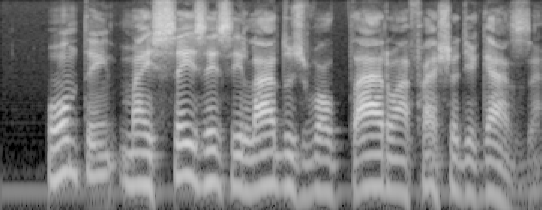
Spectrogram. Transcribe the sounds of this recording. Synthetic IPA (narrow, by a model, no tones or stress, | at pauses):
õnt̪ẽj̃majssejzezilad̪ʊzvolt̪aɾɐ̃w̃ɐfajʃɐd̪ɪɡazɐ̰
